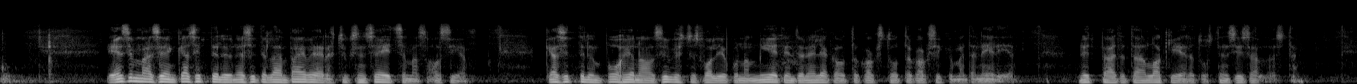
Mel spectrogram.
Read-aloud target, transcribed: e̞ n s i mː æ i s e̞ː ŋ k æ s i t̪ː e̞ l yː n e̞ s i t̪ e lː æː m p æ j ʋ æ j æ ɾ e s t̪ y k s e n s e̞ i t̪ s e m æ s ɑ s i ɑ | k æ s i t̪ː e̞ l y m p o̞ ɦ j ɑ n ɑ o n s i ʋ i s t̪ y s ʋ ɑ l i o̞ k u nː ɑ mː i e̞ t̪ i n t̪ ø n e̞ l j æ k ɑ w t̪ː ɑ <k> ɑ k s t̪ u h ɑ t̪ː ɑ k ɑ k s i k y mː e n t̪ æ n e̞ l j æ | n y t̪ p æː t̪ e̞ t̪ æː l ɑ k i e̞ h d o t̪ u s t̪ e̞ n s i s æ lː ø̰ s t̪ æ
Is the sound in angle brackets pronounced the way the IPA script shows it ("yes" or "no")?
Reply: yes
